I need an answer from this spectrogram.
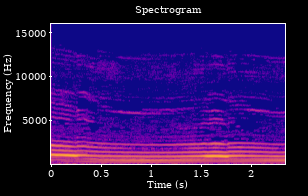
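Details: House cat holding one sustained, harmonic-rich meow that dips slightly and swells twice in loudness, a steady plaintive wail with nothing else audible.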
